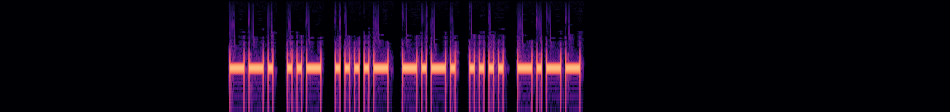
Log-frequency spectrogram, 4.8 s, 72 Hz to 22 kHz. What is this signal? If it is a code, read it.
Morse code, heard as a keyed tone, about 49 wpm, 700 Hz. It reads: GU4CHY
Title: Call Signs - 50wpm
